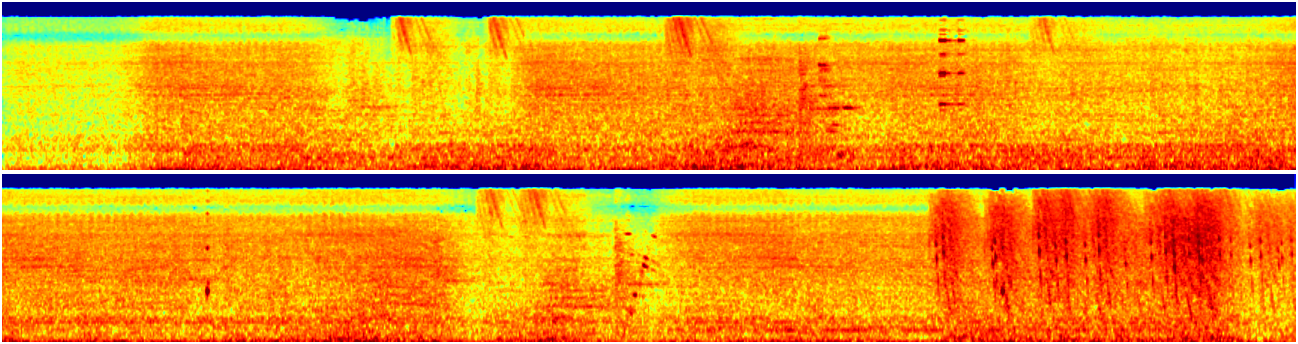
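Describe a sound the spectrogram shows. Heavy war machines rumble low and steady.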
